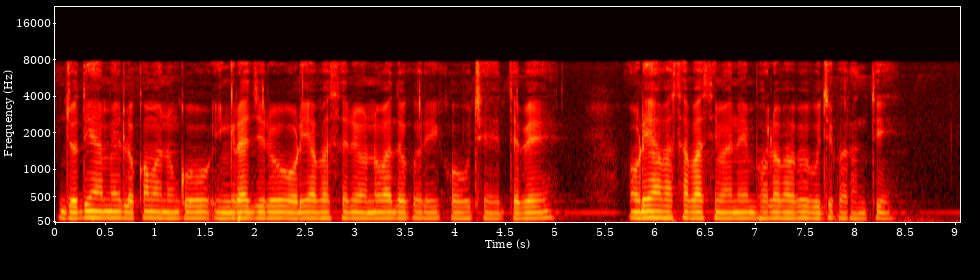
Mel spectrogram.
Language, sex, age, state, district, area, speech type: Odia, male, 18-30, Odisha, Kandhamal, rural, spontaneous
